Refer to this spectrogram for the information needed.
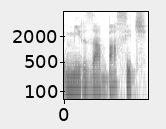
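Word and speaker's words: Mirza Bašić: Att eh, han eh, senast förlorade mot Mirza Basic i Marrakesh. – Bra uttal, är ju bra uttal.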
